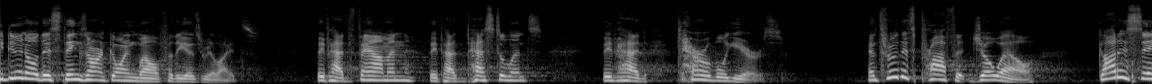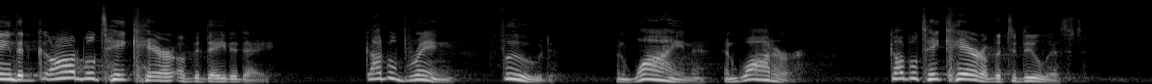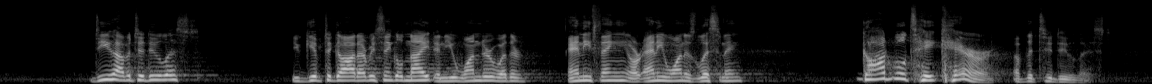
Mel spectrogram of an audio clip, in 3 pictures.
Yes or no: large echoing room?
yes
